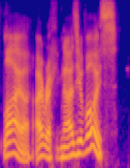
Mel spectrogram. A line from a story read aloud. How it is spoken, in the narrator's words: Laughing, the friend says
